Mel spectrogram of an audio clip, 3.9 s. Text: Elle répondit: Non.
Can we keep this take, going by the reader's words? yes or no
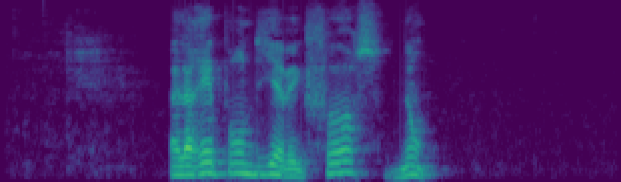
no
